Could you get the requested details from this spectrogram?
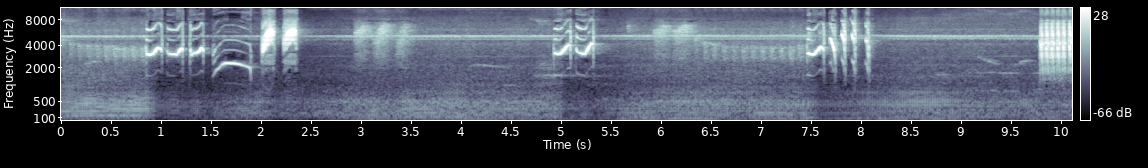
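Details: Tutor recording of a sooty-headed bulbul singing actively: clusters of sharp, high chattering notes with rising and falling whistled slurs, separated by pauses, over a constant high-pitched tone and low hum.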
